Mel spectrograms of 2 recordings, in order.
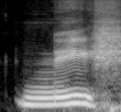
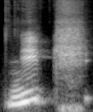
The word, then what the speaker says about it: niche: So you need to be really niche in terms of, what's, or as you say in the US, niche, isn't that how you pronounce it there?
